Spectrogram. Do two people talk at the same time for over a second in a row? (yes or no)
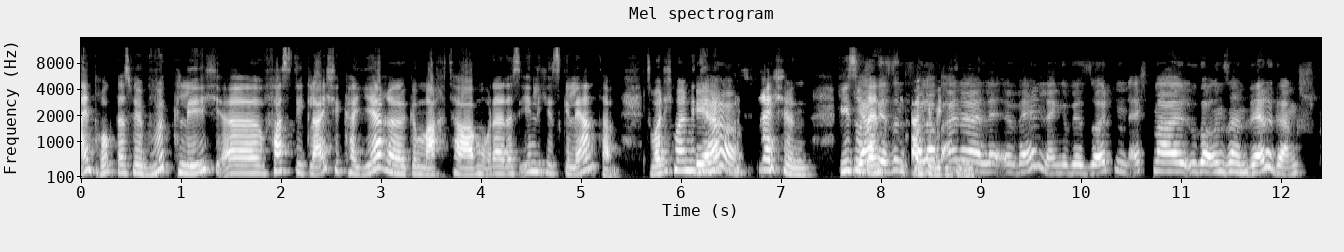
yes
